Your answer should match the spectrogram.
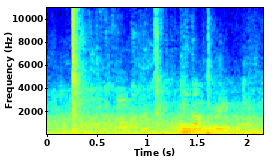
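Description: Indistinct voices of people talking at a distance over steady outdoor background rumble, with a sharp click about a quarter second in and a couple of fainter ticks later.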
